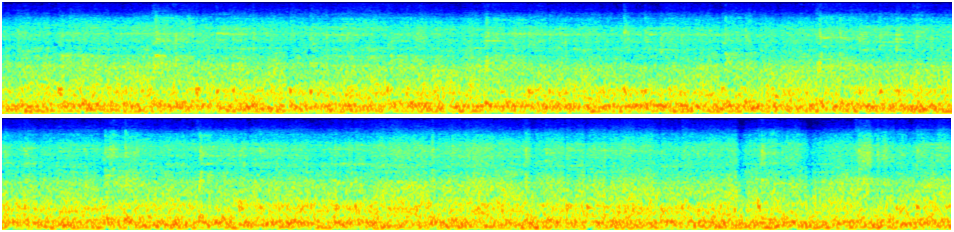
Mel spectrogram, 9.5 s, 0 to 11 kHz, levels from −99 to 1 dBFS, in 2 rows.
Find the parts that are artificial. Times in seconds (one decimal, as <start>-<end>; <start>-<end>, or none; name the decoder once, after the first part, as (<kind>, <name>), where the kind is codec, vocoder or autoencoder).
2.6-6.6 (vocoder, BigVGAN v2)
